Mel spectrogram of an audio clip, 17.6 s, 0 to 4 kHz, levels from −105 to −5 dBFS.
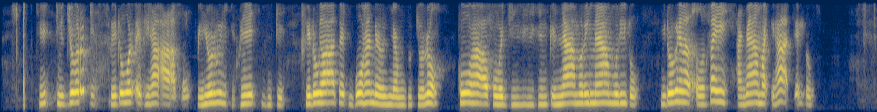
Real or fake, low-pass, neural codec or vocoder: fake; 3.6 kHz; autoencoder, 22.05 kHz, a latent of 192 numbers a frame, VITS, trained on one speaker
